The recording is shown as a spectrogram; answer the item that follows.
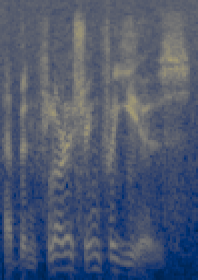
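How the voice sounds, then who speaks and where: A middle-aged man narrating a scripted science documentary in a measured, dramatic way, with weighty pauses. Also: on the low side, huge pitch swings, creaky. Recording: hissy old film soundtrack.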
